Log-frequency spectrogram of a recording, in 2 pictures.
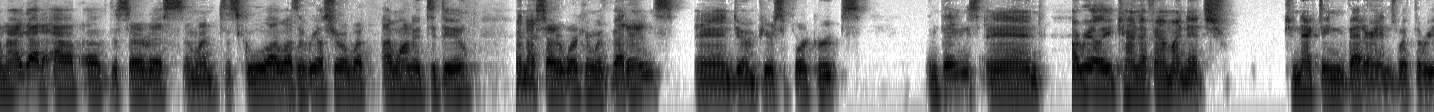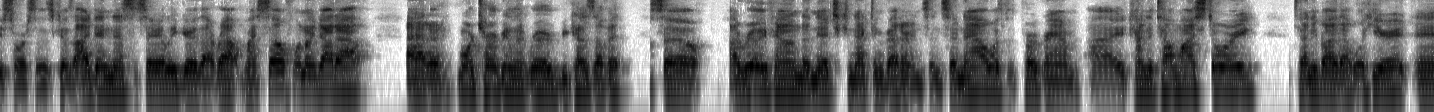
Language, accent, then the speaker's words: English; Ocean City, United States; I grew up in Ocean City, and when I got out, went back there, and I didn't really look for services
